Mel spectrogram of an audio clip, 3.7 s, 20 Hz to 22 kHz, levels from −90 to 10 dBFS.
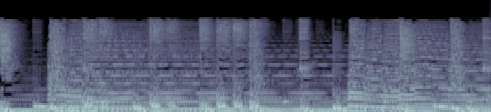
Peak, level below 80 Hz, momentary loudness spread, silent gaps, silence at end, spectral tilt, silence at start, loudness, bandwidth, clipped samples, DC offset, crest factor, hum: -6 dBFS; -24 dBFS; 3 LU; none; 0 s; -5.5 dB/octave; 0 s; -20 LUFS; 11 kHz; under 0.1%; under 0.1%; 12 dB; none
